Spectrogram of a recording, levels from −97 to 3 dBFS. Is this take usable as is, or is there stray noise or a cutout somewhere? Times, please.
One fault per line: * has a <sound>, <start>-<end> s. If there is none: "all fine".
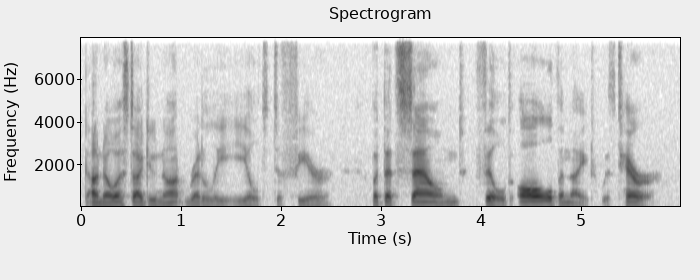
all fine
